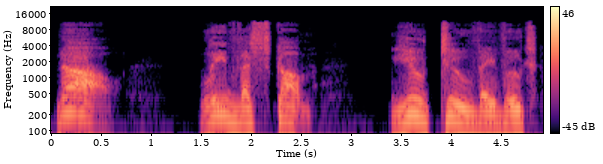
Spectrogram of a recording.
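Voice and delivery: high, forceful commanding shout; shouted orders. Acted. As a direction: shout urgent orders through a closed hatch. Fett orders men through shut hatch.

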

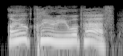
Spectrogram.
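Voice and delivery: high, loud call to an ally; battle shout. A narrator's reading. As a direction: shout it over the fighting.

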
